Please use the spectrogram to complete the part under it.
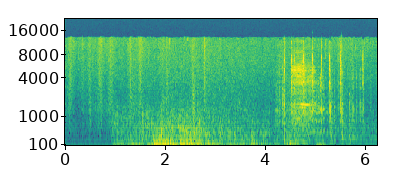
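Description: A wooden door creaks and scrapes open.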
